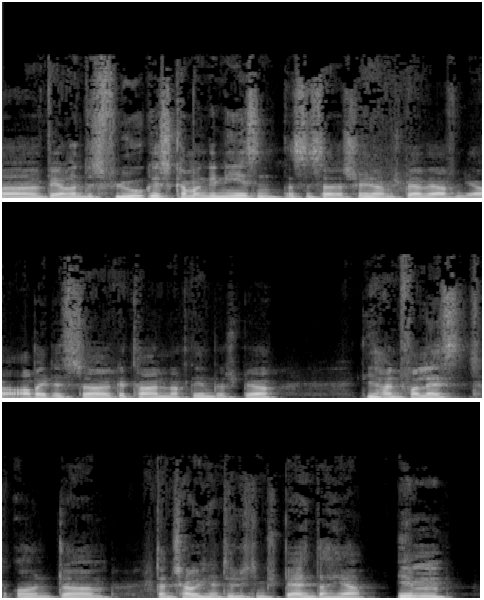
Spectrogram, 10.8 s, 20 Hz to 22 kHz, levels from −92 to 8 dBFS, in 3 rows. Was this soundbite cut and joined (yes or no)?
no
